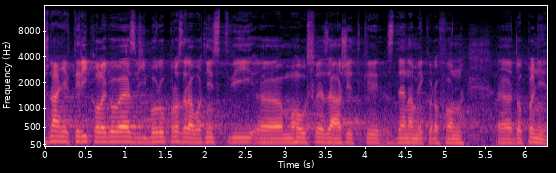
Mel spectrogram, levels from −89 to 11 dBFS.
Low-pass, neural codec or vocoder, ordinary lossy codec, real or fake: 14.4 kHz; none; Opus, 64 kbps; real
